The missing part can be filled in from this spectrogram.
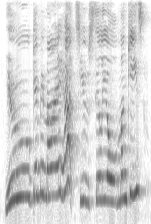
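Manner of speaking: loud, high, hammed-up demand; storybook outrage; mock angry scolding. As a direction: tell off the cheeky monkeys at the top of a playful voice. Son scolds the monkeys.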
